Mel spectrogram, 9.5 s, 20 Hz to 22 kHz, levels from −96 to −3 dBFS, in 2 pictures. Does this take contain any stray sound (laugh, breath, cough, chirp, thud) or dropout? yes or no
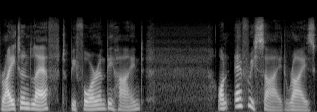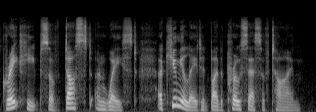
no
